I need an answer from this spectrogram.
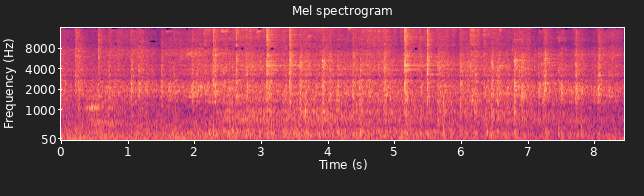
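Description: Freight train of tank cars rolling through a grade crossing: a steady rumble with a running clatter of wheel clicks over the rail joints, easing slightly near the end.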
